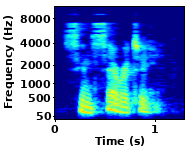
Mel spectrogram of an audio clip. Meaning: The quality or state of being sincere
- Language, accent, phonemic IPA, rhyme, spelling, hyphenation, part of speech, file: English, Southern England, /sɪnˈsɛɹəti/, -ɛɹəti, sincerity, sin‧cer‧i‧ty, noun, LL-Q1860 (eng)-sincerity.wav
